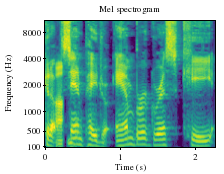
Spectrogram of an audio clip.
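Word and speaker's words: Caye: Amberris Ki and Ki is spelled C A Y E.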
